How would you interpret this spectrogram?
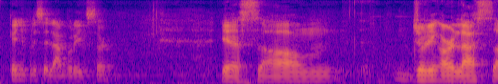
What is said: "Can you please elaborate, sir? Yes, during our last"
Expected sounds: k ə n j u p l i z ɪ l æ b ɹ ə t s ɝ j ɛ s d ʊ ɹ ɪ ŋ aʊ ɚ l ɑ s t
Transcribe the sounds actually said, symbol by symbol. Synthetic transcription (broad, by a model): k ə n j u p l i s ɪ l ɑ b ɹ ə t s ɝ j ɛ s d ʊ ɹ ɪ ŋ aʊ ɚ l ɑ s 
